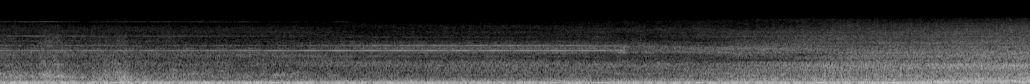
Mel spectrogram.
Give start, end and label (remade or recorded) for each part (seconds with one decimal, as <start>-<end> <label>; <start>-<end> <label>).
0.0-5.9 recorded; 5.9-7.3 remade; 7.3-10.3 recorded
